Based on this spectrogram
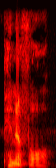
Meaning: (noun) A sleeveless dress, often similar to an apron, generally worn over other clothes, and most often worn by young girls as an overdress; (verb) To dress in a pinafore
- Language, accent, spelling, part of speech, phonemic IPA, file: English, UK, pinafore, noun / verb, /ˈpɪ.nəˌfɔ(ɹ)/, En-uk-pinafore.ogg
